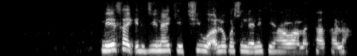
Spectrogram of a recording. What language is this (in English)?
Hausa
